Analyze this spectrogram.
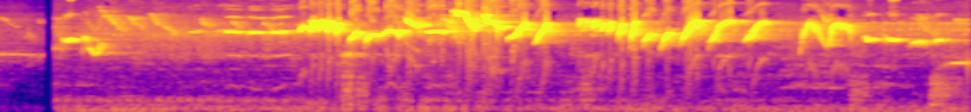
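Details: Oriental white-eye in open-beak song, with Dakbal, Pacitan and Muria birds set against each other: loud, shrill, fast warbling twitters that grow busier midway, with a steady low rumble in the background.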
